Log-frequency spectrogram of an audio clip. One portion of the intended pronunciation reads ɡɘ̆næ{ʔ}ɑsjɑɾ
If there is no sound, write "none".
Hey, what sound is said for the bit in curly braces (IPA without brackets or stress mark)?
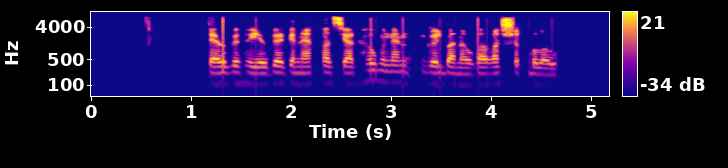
q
